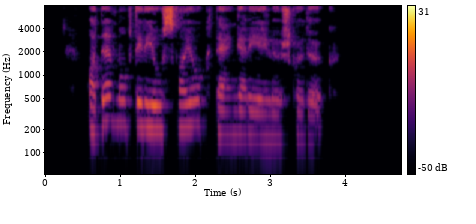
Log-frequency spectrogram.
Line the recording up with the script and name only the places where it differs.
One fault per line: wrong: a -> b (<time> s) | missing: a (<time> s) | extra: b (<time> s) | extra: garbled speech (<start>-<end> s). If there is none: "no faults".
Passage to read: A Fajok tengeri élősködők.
extra: Dermophthirius (0.7 s)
